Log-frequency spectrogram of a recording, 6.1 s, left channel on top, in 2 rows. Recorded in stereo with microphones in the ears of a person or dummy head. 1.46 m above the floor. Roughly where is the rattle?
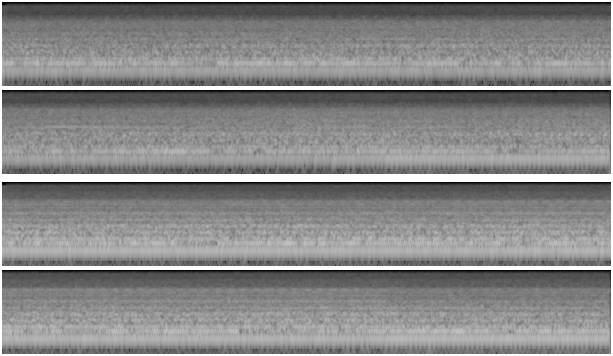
I don't hear a rattle.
